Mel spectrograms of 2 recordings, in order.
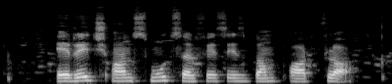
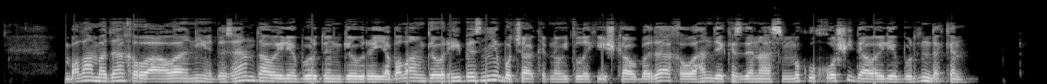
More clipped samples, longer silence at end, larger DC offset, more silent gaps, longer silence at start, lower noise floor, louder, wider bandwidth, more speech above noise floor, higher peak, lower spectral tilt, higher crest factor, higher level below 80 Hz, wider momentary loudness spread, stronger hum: neither; second, 0.1 s vs 0.8 s; neither; neither; about the same, 0.55 s vs 0.65 s; second, -46 dBFS vs -51 dBFS; second, -17 LUFS vs -13 LUFS; first, 12 kHz vs 10.5 kHz; second, 29 dB vs 39 dB; about the same, -2 dBFS vs 0 dBFS; first, -6 dB/octave vs -4.5 dB/octave; about the same, 16 dB vs 14 dB; second, -58 dBFS vs -48 dBFS; first, 8 LU vs 5 LU; neither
